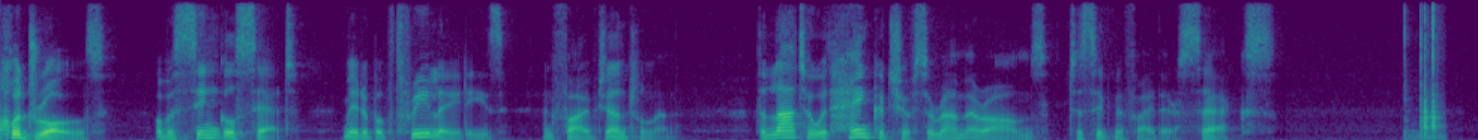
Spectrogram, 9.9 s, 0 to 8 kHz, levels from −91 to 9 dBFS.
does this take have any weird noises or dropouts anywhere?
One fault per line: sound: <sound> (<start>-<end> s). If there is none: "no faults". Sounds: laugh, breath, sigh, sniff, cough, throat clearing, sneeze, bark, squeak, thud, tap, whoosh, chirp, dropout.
sound: tap (9.3-9.6 s)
